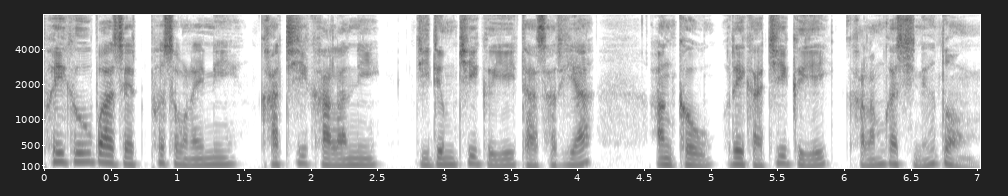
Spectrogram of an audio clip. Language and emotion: Bodo, fearful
